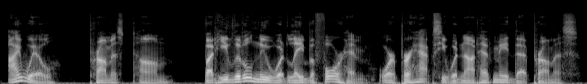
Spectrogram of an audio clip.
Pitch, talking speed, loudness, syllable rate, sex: 90 Hz, 215 wpm, -20 LUFS, 5.7 syllables/s, male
